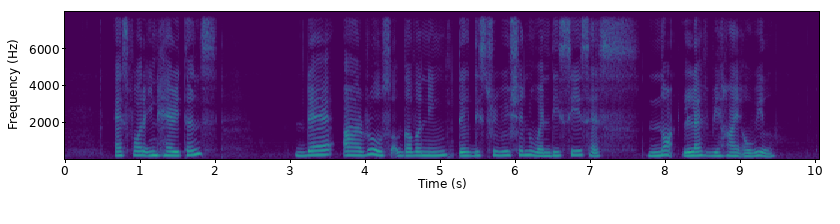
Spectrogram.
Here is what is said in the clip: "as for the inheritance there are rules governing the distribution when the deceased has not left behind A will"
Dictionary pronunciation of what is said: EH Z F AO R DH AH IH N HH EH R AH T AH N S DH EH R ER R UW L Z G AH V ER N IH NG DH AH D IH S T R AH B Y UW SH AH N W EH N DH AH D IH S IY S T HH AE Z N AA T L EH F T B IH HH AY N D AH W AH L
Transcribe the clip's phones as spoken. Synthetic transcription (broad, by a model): EH S F AO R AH IH N HH EH R AH T AH N S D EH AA R UW L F G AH V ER N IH NG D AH D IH S T R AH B Y UW SH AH N W EH N D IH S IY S HH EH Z N AA T L EH F T B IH HH AY N AH W AH L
